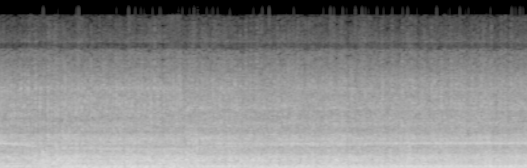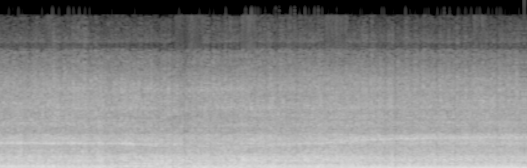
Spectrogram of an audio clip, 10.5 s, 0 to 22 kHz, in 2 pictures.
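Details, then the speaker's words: International DT466 diesel in a 1966 Ford F250 project, first cold startup after priming fuel, open exhaust, oil pressure unchecked; steady even low rumble, no knocks or misses; normal idle. "but anyways you see it running it runs really good uh don't know about oil pressure or anything like that i haven't hooked the gauge up to it"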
